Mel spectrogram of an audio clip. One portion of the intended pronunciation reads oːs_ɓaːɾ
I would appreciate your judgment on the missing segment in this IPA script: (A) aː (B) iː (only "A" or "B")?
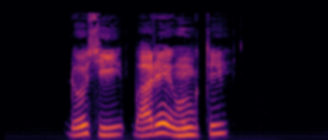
B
